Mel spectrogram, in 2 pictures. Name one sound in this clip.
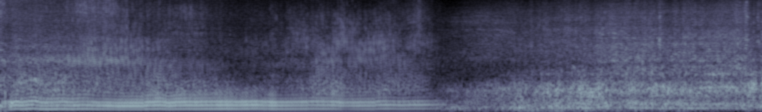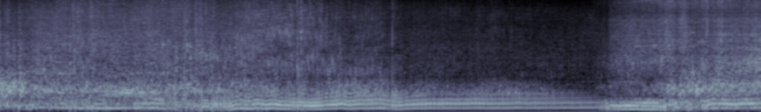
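A rally car engine roars loudly, revving up and down through the gears.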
